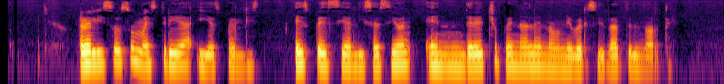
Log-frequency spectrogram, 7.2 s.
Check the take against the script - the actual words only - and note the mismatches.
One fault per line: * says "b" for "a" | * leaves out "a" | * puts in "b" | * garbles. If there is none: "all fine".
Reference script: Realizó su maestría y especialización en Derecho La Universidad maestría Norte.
* puts in "Penal en"
* says "del" for "maestría"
